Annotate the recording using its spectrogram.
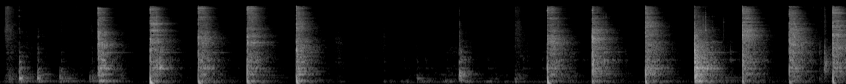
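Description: A hammer strikes a chisel into wood with sharp, regular blows.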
